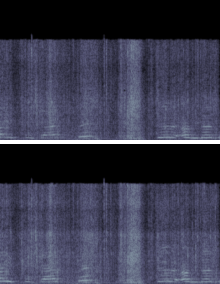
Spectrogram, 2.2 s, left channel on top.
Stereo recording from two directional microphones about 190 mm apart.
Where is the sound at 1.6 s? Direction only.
15° right (ahead or behind).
